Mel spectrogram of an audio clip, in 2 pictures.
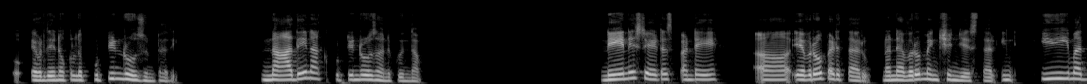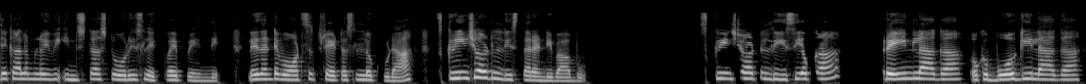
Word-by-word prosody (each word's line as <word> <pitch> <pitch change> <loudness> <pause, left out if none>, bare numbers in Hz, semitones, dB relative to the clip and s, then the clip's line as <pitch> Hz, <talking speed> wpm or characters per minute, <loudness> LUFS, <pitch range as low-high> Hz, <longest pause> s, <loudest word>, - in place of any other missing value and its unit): ఒ - - -10 0.2
ఎవరిదైనా 195 +1 +2
ఒకళ్ళ 200 -1 -1
పుట్టిన 260 +6 -2
రోజు 205 -5 +1
ఉంటది. 165 0 -10 1.0
నాదే 220 +5 +4
నాకు 265 0 -7
పుట్టిన 215 +1 -4
రోజు 215 -2 +2
అనుకుందాం. 160 -2 -7 1.9
నేనే 240 +5 +6
స్టేటస్ 240 -2 -1
అంటే 225 0 -1 0.6
ఆహ్, 215 0 -1
ఎవరో 225 +3 +3
పెడతారు. 195 -7 -2 0.2
నన్నెవరో 205 +3 +2
మెన్షన్ 215 -3 0
జేస్తారు. 170 -1 -5
ఇన్ 215 - -2 0.4
ఈ - - +2 0.2
మధ్య 260 0 +2
కాలంలో 250 -1 +1
ఇవి 235 - -5
ఇన్స్‌టా 215 +3 -1
స్టోరీస్‌లో 220 -1 0
ఎక్కువైపోయింది. 175 -6 -4 0.3
లేదంటే 240 +2 +3
వాట్సాప్ 215 +2 -2
స్టేటస్‌లో 210 0 0
కూడా 165 -2 -2 0.4
స్క్రీన్‌షాటులు 285 0 +4
దీస్తారండి 195 -6 -1
బాబు! 165 -1 -5 1.2
స్క్రీన్‌షాటులు 270 0 -1
దీసి 230 +2 -1
ఒక 260 0 -7 0.6
ట్రైన్‌లాగా 255 -1 +5 0.2
ఒక 225 +3 -1
బోగీలాగా 230 -2 +3
220 Hz, 115 wpm, -22 LUFS, 205-250 Hz, 1.9 s, నేనే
